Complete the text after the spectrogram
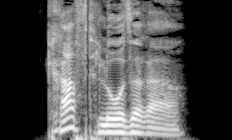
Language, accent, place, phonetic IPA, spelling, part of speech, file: German, Germany, Berlin, [ˈkʁaftˌloːzəʁɐ], kraftloserer, adjective, De-kraftloserer.ogg
- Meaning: inflection of kraftlos: 1. strong/mixed nominative masculine singular comparative degree 2. strong genitive/dative feminine singular comparative degree 3. strong genitive plural comparative degree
